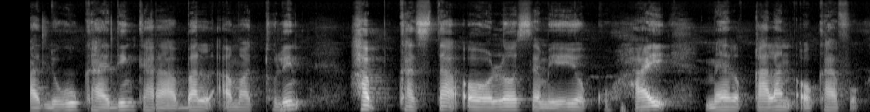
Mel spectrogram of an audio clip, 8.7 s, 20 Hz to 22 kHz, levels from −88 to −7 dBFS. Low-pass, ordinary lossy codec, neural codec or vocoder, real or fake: none; none; vocoder, 44.1 kHz, 128 mel bands every 512 samples, BigVGAN v2; fake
